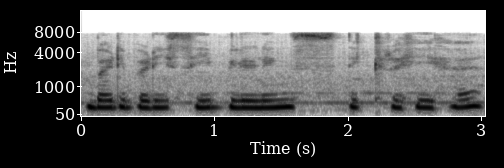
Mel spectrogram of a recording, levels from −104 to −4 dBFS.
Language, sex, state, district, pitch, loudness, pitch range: Hindi, female, Himachal Pradesh, Shimla, 220 Hz, -14 LUFS, 215-230 Hz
